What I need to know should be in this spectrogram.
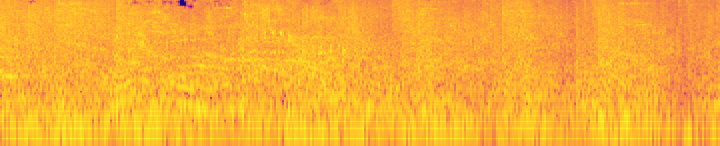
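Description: Game spells burst and crackle in a fast fight.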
